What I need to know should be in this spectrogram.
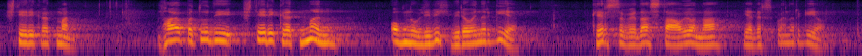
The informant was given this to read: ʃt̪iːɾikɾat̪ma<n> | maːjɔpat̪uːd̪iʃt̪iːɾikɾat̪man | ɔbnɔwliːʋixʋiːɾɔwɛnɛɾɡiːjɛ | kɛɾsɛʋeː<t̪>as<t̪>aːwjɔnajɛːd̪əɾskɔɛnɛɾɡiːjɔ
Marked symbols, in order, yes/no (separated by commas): yes, no, yes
